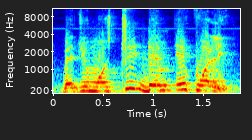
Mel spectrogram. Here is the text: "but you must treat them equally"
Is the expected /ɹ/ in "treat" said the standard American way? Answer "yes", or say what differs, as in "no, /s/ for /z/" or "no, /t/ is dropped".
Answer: no, /ɹ/ is dropped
